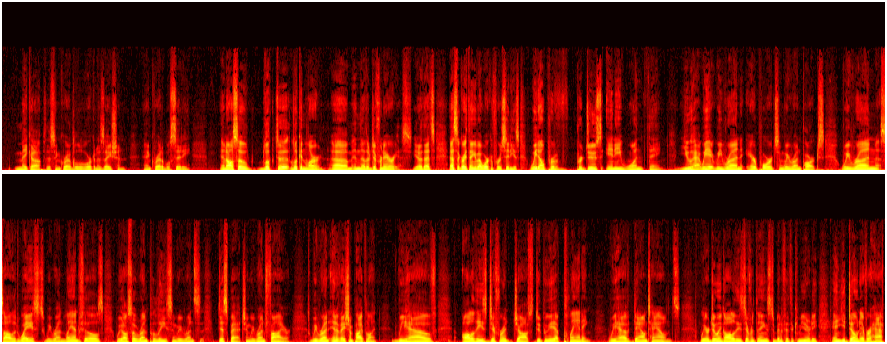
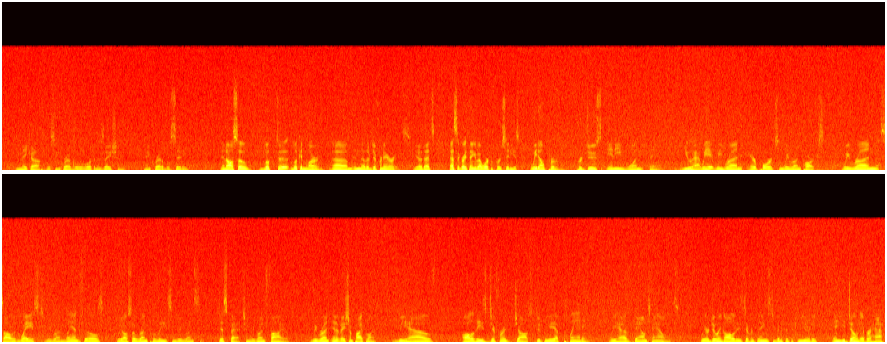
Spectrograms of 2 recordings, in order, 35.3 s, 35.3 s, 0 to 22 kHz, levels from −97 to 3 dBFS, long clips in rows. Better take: first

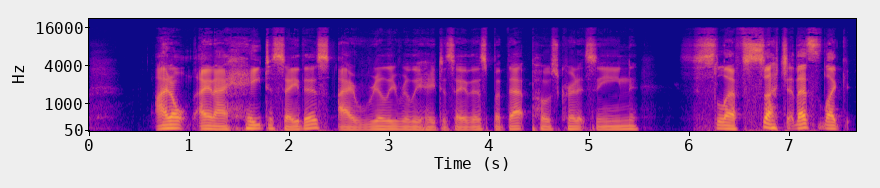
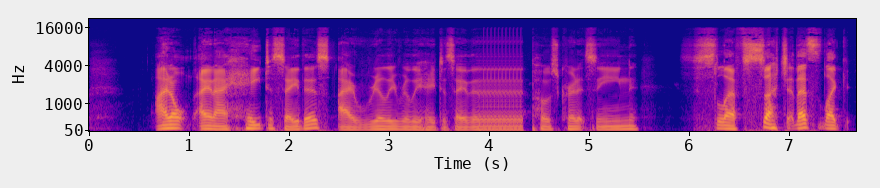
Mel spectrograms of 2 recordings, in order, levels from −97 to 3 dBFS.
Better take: first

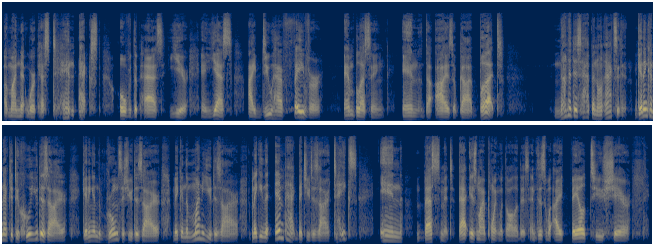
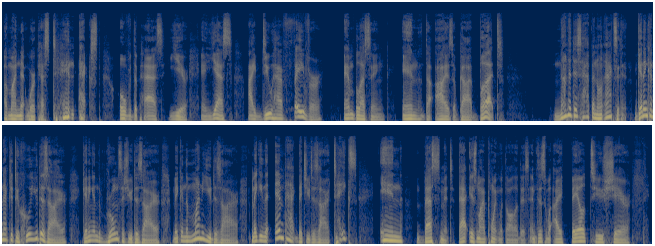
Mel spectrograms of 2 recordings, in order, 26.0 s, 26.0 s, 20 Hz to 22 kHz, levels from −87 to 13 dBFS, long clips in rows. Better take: second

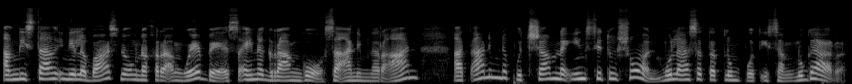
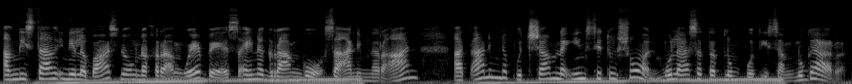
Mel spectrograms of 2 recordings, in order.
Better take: first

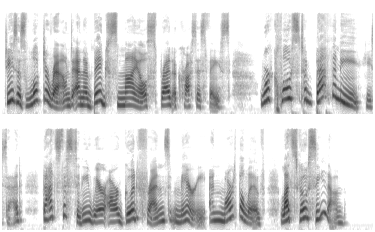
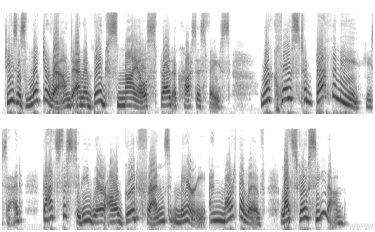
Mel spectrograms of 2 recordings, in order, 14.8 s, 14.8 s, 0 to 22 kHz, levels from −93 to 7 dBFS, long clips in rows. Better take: first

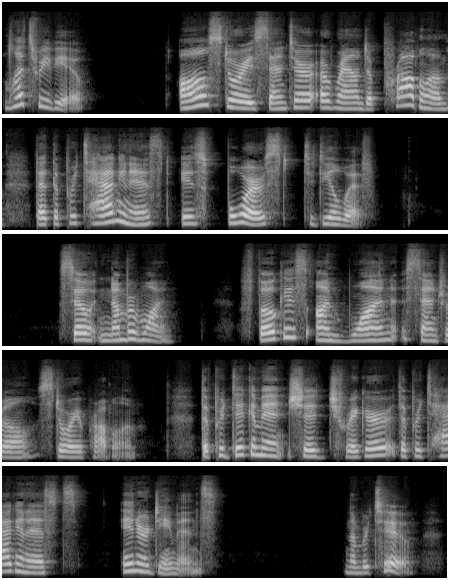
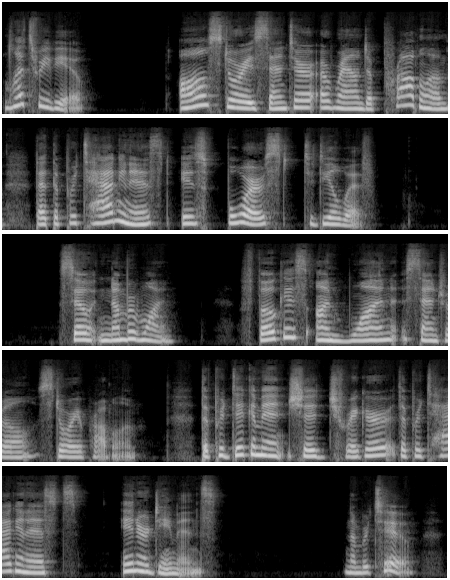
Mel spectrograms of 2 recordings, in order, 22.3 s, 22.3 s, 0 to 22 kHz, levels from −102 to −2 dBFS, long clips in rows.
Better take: second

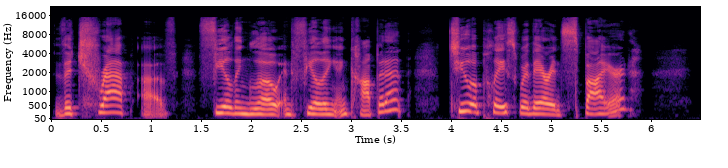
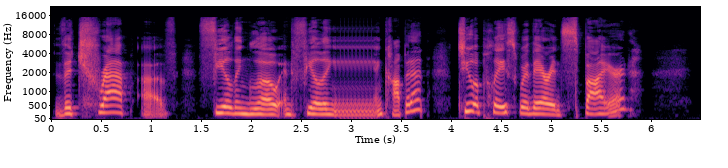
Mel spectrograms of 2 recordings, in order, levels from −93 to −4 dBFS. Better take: first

